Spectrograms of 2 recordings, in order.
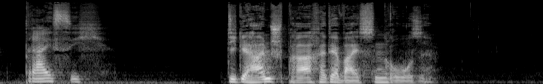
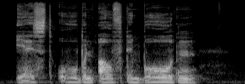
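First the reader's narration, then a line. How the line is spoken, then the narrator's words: Whisper. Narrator (German): flüsterte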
